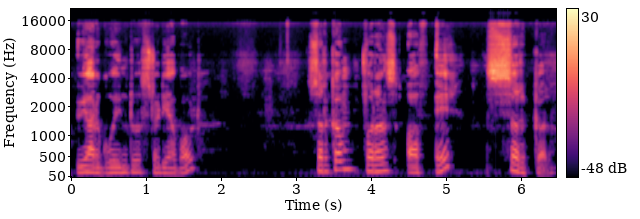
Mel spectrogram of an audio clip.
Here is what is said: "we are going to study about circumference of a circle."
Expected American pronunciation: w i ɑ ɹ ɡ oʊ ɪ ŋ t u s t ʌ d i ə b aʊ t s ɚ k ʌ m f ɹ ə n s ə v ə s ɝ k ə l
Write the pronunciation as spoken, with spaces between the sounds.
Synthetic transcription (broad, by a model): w i ɑ ɹ ɡ oʊ ɪ ŋ t u s t ʌ d i ə b aʊ t s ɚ k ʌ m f ɹ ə n s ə p ə s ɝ k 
